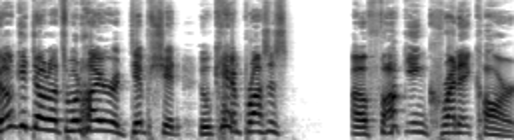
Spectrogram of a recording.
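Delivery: loud, shouted, yelled outburst. Retelling a dispute with a restaurant worker, retelling a yell. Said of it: "I yelled".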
